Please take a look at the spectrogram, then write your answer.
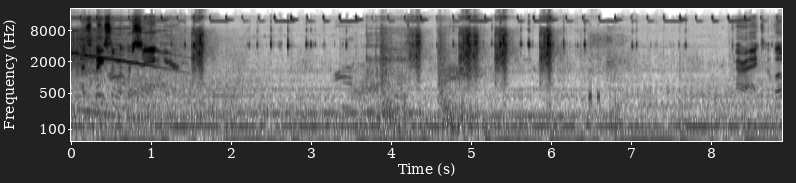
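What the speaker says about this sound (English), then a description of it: "it seems to be firing single-barreled shotgun shots just rapidly." Rapid shotgun-style blasts in Team Fortress for Quake, played as a Heavy Weapons Guy in the sewage system level, go off as loud booming shots over a steady rumbling game ambience, with someone talking throughout.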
